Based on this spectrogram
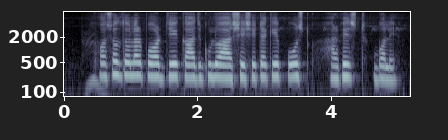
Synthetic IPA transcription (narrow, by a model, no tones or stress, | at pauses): fʰɔʃolt̪olaɾpɔɾd͡ʑekad͡ʑɡuloaʃeʃeʈakeposʈ | haɾbʱesʈbɔle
